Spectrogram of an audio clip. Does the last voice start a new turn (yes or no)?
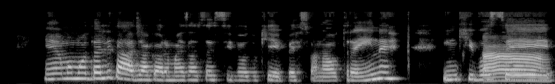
no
